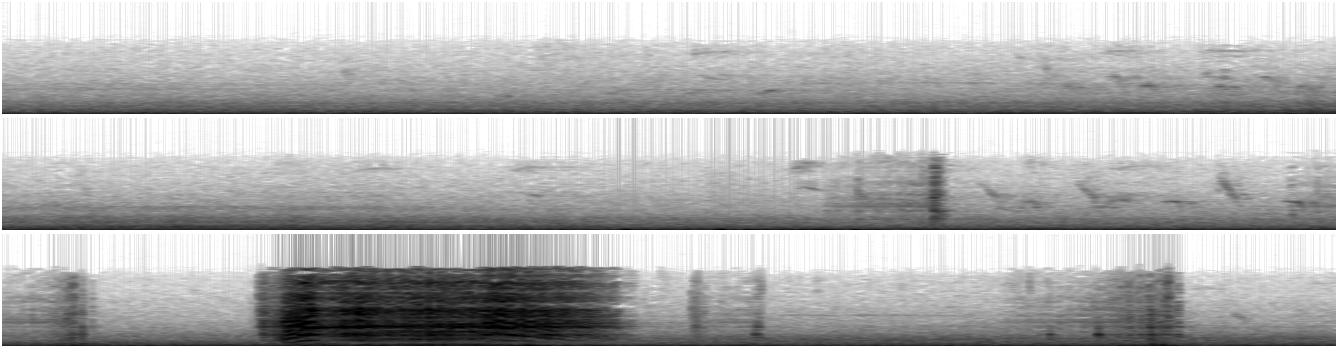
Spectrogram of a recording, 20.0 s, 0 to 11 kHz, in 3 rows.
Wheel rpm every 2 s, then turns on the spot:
0, 0, 0, 0, 0, 0, 0, 80, 0, 0.
none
